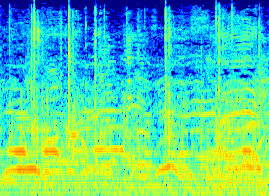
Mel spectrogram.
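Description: Several people talking over one another in the background, a crowd murmuring after cheering, with scattered hand claps.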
